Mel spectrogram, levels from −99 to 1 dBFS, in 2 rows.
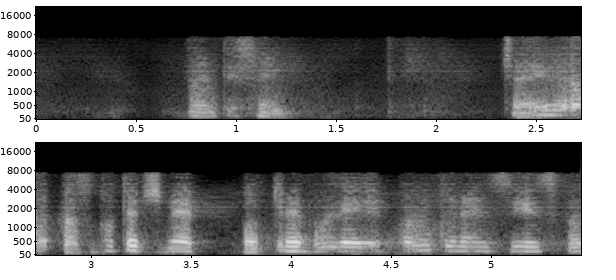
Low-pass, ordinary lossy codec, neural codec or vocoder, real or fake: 7.2 kHz; none; codec, 44.1 kHz, 0.9 kbps, DAC; fake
